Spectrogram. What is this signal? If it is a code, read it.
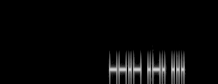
Morse code, heard as a keyed tone, about 48 wpm, 700 Hz. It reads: QRS
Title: Q-Codes 50wpm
